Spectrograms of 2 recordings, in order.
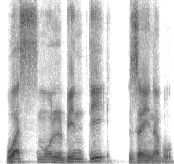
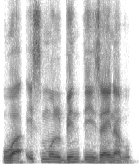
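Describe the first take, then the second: First: 'Wa' runs straight into 'smul' without 'i'. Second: An 'i' vowel is sounded before 'smul'. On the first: The speaker calls it right. "ini hamzahnya tidak dibaca" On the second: The speaker calls it wrong. "jadi bukan wa ismul binti Zainabu, bukan"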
